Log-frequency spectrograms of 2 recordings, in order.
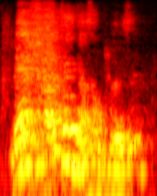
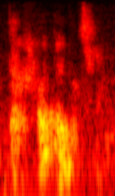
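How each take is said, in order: First: Said in the usual way. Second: Whispered repeat of the question to the bird; hushed whisper to the bird. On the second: Real, not acted. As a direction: drop to a breathy hush, much softer.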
